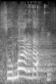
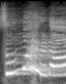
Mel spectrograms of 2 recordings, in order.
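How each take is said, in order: First: It is said in a disgusted tone. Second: It is said in a happy tone. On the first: "வெறுப்பா. அருவருப்பு" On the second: "சந்தோஷமா"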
